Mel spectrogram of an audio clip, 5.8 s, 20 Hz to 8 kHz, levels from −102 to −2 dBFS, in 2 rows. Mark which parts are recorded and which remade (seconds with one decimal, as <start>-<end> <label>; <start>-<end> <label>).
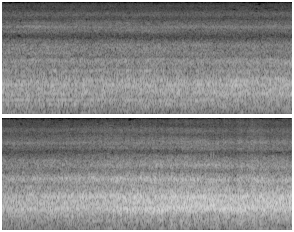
0.0-5.8 recorded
